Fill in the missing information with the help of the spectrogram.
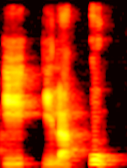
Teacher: las vocales altas, que son la I y la U. Para eso, la lengua sube bastante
